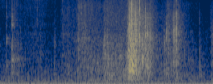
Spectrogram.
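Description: Popcorn poured from a plastic snack bag into a bowl: a soft rustle of popped kernels sliding out, then a short, louder crinkle of the bag a little past halfway.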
